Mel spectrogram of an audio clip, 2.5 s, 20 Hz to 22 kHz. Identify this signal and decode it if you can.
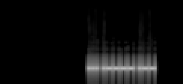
Morse code, heard as a keyed tone, about 50 wpm, 700 Hz. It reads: S1W
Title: Three Challenging Letter-Number Combinations 50wpm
